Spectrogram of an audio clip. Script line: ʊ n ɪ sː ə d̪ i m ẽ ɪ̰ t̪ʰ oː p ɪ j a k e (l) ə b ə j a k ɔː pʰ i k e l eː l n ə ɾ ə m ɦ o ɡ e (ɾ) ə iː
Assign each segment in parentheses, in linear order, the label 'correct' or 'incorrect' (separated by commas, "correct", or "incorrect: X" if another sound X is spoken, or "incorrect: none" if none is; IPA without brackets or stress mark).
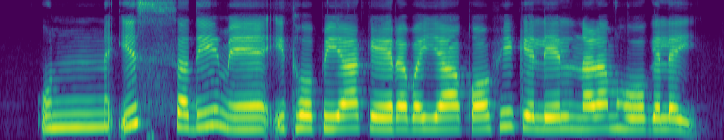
incorrect: ɾ, incorrect: l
